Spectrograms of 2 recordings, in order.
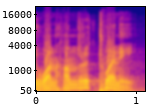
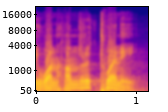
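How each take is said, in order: First: It is said with a relaxed American pronunciation. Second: It is said with a relaxed American pronunciation.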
